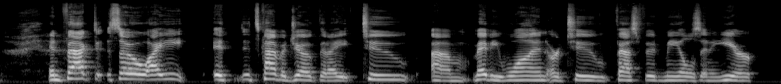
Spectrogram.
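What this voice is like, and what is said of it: Southern Arkansas accent. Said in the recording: “my Arkansas accent”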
